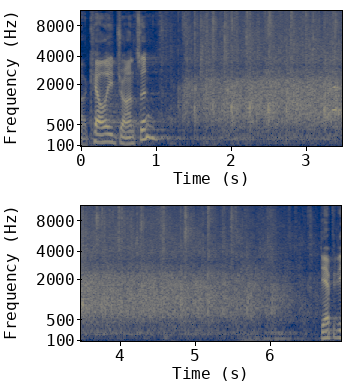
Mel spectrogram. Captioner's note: clapping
